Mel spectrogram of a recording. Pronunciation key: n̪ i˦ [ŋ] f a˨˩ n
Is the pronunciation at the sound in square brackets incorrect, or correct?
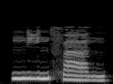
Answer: incorrect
